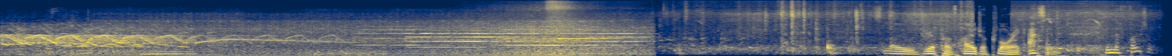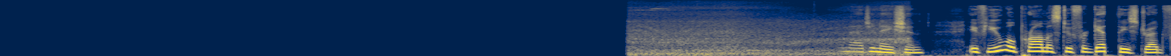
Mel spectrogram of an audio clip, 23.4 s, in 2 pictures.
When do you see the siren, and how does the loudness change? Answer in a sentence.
You can hear the siren from 0.0 to 6.5 s, getting quieter then louder.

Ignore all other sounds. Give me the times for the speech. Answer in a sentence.
You can hear the speech from 8.8 to 11.5 s and from 20.1 to 23.3 s.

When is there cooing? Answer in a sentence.
You can hear the cooing from 6.5 to 11.6 s.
